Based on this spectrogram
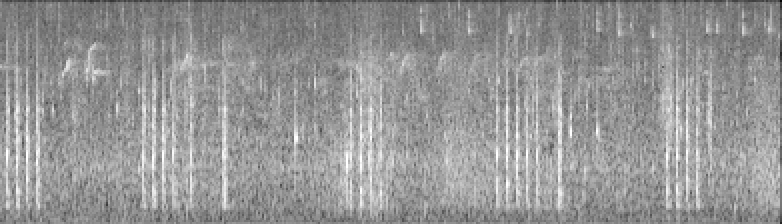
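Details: Male Brambling in bright winter plumage, more wary than females, giving short bursts of quick, dry ticking notes every second or two, with a few faint thin whistles and soft outdoor noise.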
